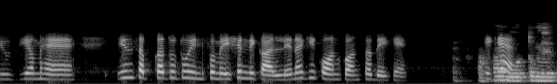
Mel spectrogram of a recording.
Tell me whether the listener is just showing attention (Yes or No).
No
